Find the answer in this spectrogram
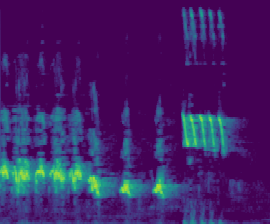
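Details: Mangrove blue flycatcher in full song, used as a lure to coax silent flycatchers into singing: a run of clear whistled notes gliding gently downward, then a brief high rapid trill near the end before the song stops.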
